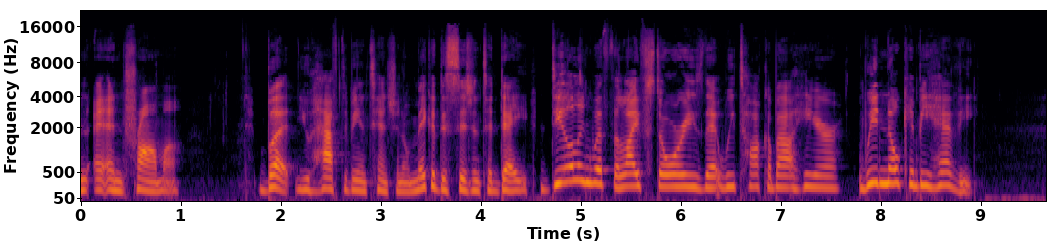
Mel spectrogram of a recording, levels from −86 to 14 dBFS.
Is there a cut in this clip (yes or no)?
yes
